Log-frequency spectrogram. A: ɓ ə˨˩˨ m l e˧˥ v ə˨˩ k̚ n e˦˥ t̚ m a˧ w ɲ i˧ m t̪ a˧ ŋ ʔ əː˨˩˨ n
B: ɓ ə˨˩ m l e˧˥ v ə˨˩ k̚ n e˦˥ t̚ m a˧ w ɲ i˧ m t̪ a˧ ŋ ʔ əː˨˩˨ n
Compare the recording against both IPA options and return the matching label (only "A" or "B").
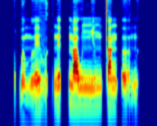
B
